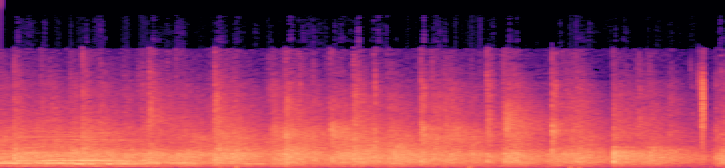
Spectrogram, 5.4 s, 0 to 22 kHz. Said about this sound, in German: Ja, und dann nochmal einen richtigen Applaus für Apostelgeschichte 2, 42 bis 47.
